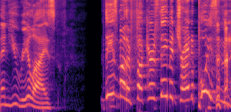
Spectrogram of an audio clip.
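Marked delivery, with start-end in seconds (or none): 2.0-4.6 much higher, half laughing; hammed-up betrayed guest; mock realization. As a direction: squeal it as it dawns on you. Acting Rasputin realizing poison.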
